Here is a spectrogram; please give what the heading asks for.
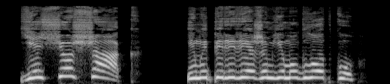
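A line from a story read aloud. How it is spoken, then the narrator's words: Yelling. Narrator (Russian): орал судебный пристав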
